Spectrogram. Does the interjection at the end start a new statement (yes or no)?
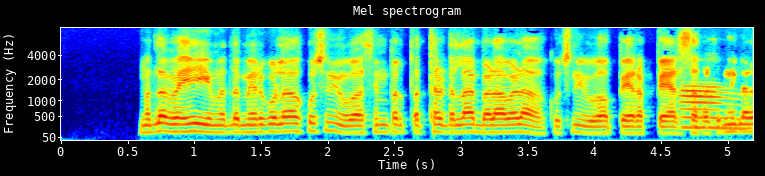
no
